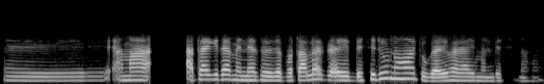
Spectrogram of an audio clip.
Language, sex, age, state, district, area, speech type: Assamese, female, 45-60, Assam, Lakhimpur, rural, conversation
